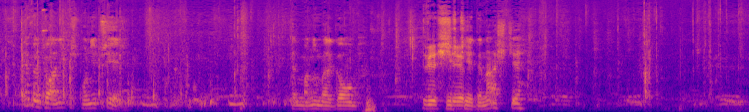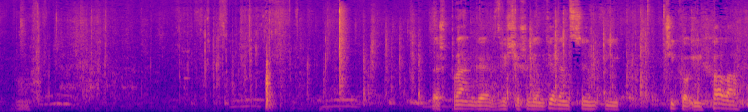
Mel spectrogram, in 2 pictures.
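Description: A middle-aged man talks calmly nearby.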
